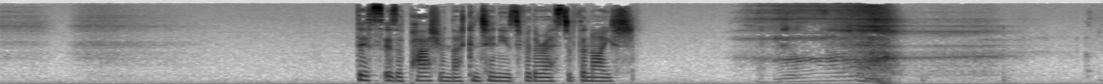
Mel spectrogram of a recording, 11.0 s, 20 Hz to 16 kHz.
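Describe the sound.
A man speaks briefly, then a sleeper who has gone 33 seconds without breathing lets out one loud, rasping snort and snore as breathing resumes, set against a faint, steady low hum.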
